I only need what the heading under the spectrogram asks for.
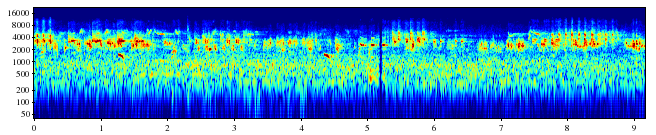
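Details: Oriental reed warblers, many calling noisily, on the Sawatari River on 7 June 2024: a harsh, chattering song of grating and squeaky notes, nearly unbroken for nine seconds, with faint other bird chirps behind.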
